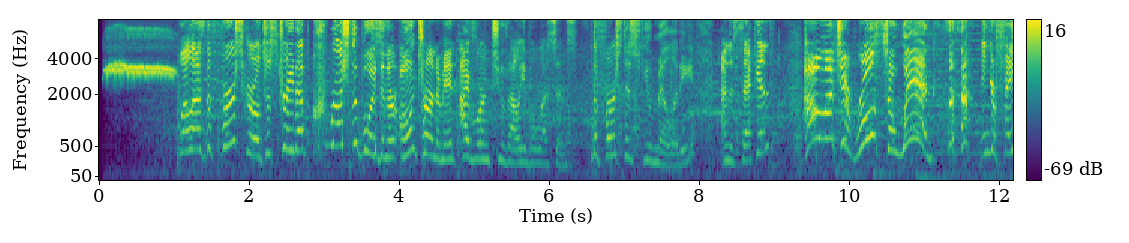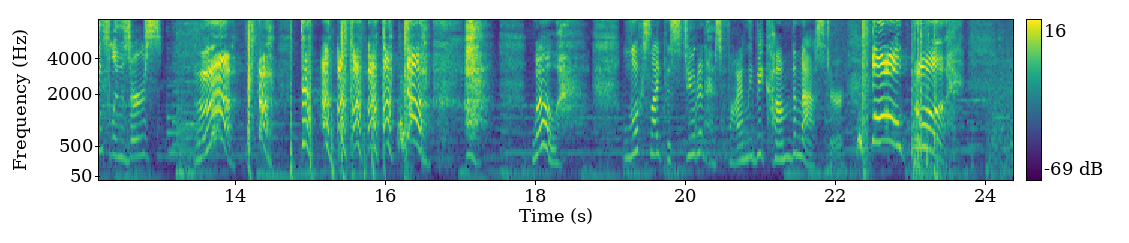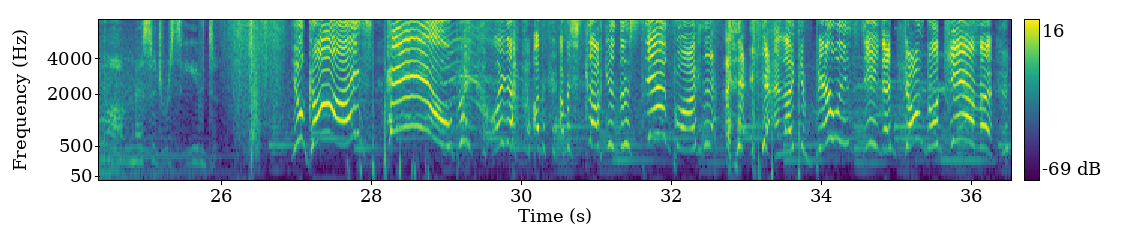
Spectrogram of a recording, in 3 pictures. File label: animation English, voice actor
